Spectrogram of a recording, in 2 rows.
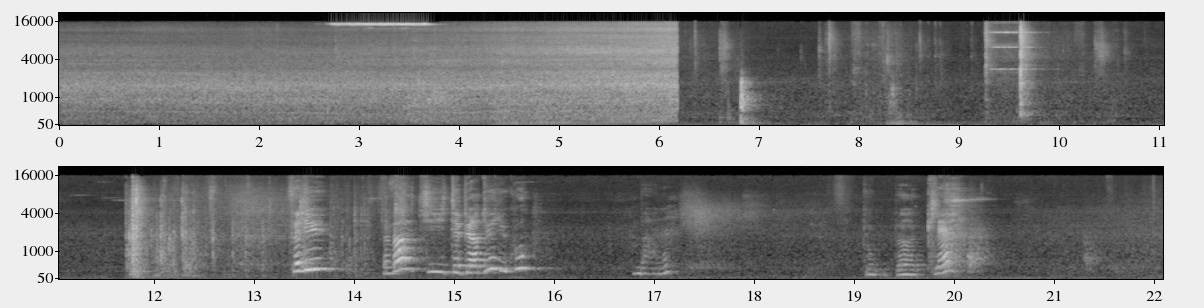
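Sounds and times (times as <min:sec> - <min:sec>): street traffic noise: 0:00.0 - 0:06.7, 0:19.9 - 0:22.0
door opening clatter: 0:11.7 - 0:14.3.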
